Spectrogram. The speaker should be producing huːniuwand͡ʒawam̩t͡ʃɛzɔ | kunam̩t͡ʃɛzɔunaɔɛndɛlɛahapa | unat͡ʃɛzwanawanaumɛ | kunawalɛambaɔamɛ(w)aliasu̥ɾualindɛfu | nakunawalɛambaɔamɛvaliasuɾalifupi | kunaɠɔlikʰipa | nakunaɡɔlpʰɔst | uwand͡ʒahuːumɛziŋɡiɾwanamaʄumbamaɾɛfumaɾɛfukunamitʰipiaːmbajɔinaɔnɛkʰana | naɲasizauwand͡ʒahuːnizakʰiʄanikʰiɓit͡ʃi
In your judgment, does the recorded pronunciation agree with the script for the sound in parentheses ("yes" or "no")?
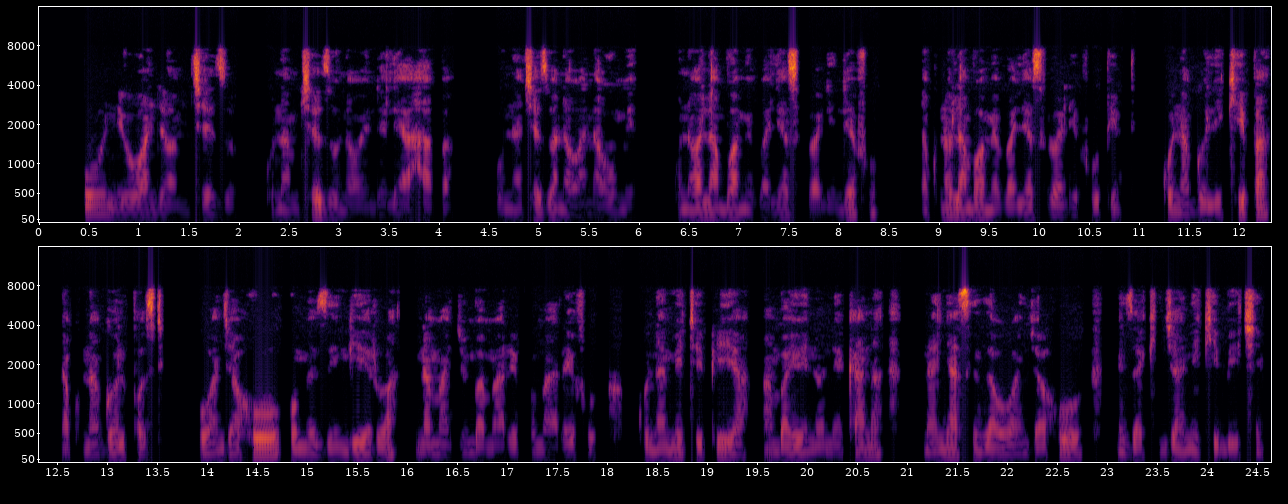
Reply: no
